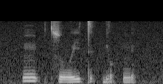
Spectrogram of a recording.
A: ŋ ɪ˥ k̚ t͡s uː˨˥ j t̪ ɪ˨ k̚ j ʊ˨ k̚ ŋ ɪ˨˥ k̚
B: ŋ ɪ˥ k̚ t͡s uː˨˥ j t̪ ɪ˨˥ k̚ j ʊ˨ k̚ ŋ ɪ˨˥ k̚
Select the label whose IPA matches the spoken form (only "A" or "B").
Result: A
